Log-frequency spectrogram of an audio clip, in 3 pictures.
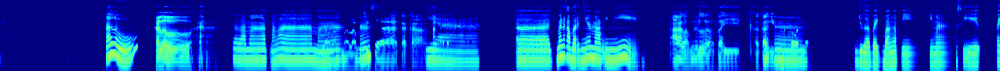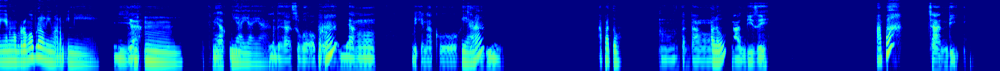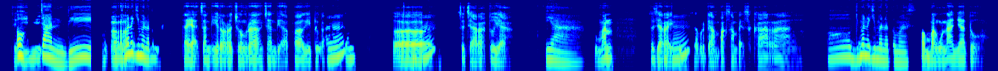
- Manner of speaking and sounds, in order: other background noise; chuckle; distorted speech; drawn out: "Iya"; chuckle; tapping
- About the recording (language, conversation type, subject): Indonesian, unstructured, Peristiwa sejarah apa yang menurutmu masih berdampak hingga sekarang?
